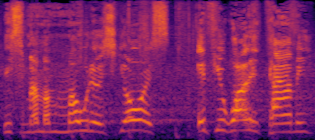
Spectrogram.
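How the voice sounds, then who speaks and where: A man's voice: very high voice, level tone, moderate pace, gravelly, a bit bright, a little hiss or hum, full character voice. A man playing a nervous, friendly, overworked car mechanic with a stutter and hesitant, informal speech in a video game drama. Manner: hesitant, informal working-class talk.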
